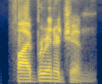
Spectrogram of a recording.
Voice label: "fibrinogen", American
